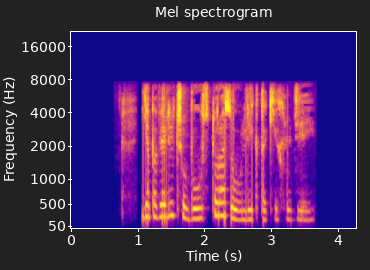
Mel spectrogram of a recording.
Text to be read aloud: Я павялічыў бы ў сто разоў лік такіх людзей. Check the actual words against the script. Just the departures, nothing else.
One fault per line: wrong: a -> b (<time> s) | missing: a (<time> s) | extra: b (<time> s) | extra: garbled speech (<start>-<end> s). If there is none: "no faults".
no faults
